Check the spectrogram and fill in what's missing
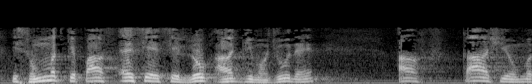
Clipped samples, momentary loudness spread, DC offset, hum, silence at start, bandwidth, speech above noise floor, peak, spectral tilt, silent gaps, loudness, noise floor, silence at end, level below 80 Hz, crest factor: under 0.1%; 10 LU; under 0.1%; none; 0 s; 6 kHz; 24 dB; -4 dBFS; -6 dB/octave; none; -17 LUFS; -40 dBFS; 0 s; -40 dBFS; 14 dB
